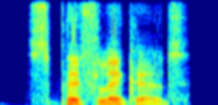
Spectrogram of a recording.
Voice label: "spiflicate", British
